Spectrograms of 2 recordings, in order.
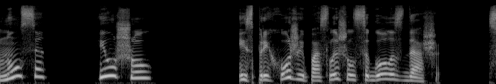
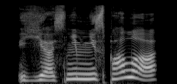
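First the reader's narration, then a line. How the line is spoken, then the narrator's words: Forced-out words. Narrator (Russian): выдавила Лера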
